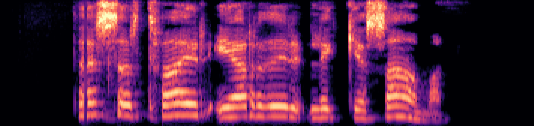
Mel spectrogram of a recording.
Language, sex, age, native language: Icelandic, female, 40-49, Icelandic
